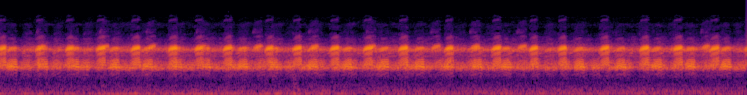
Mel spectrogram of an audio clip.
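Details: Frogs courting in a flooded rice field at night in May, a paddy ringed by houses beside a road; thick chorus of sharp, repeated croaking pulses overlapping in a steady rattling wall of sound.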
